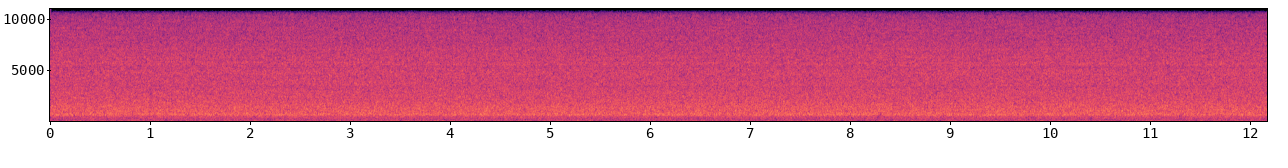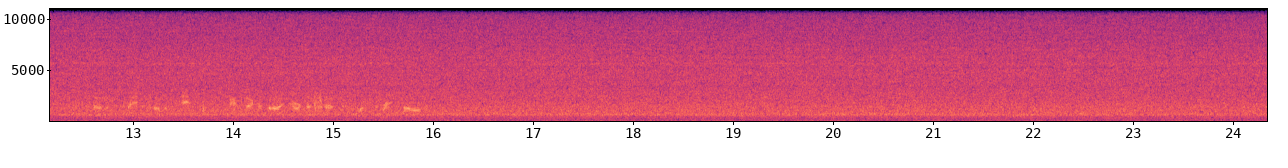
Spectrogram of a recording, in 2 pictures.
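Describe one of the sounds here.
A jet airliner's engines roar steadily in flight.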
